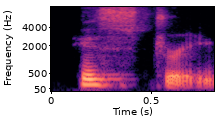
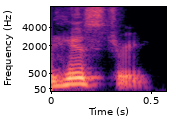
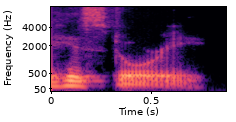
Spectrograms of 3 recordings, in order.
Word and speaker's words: history: History. We don't say the E in literature, the first E, and we don't pronounce the O in history. History. History. We don't say his story.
